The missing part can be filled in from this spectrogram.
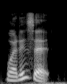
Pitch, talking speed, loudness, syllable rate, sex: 225 Hz, 265 wpm, -15 LUFS, 6.7 syllables/s, female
